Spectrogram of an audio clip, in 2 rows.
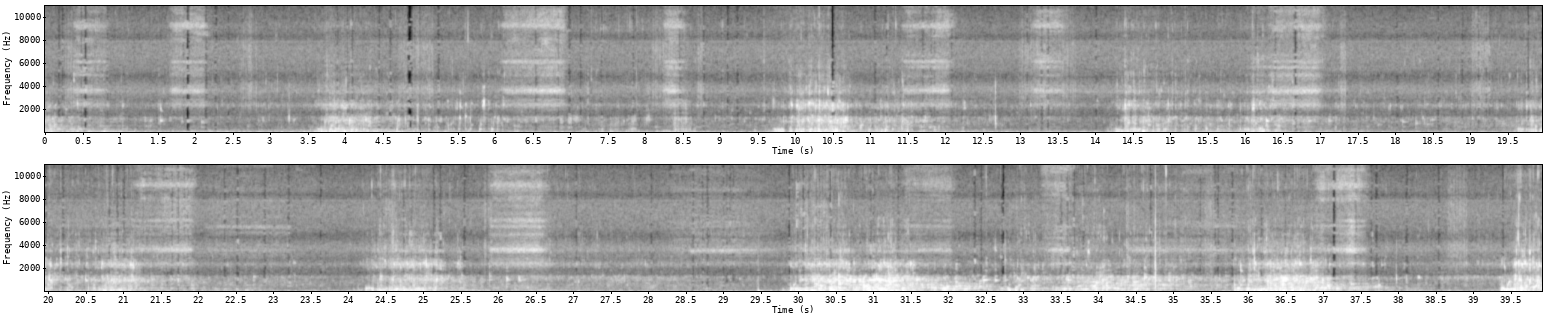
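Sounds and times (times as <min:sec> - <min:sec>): regulator hiss on inhale: 0:00.3 - 0:02.5, 0:06.0 - 0:07.3, 0:08.1 - 0:09.1, 0:11.4 - 0:12.4, 0:13.0 - 0:14.0, 0:16.2 - 0:17.5, 0:21.1 - 0:23.6, 0:25.8 - 0:27.1, 0:28.3 - 0:29.8, 0:31.4 - 0:32.2, 0:33.1 - 0:33.9, 0:34.7 - 0:35.9, 0:36.9 - 0:38.2
bubbling rush of exhaled air: 0:03.6 - 0:04.8, 0:29.9 - 0:38.1, 0:39.4 - 0:39.9.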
